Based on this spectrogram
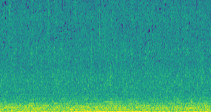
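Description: Heavy rain falling: a dense, steady hiss of downpour that stays constant throughout, low in level, with no talk.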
